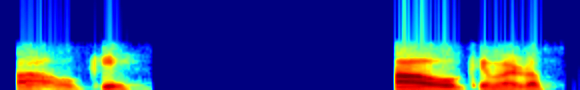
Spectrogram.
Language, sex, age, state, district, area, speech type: Malayalam, male, 45-60, Kerala, Kozhikode, urban, conversation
